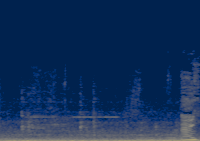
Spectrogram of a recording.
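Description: Steady low rumble of a car heard from inside its cabin, with a faint thin high tone that comes and goes within the first second.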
